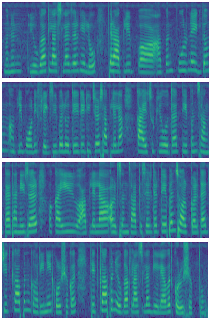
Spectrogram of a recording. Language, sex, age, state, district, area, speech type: Marathi, female, 18-30, Maharashtra, Nagpur, urban, spontaneous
